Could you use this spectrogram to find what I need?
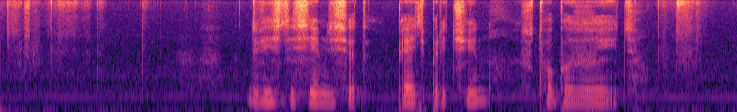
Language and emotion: Russian, sad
